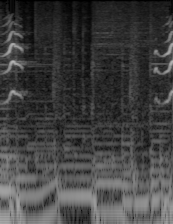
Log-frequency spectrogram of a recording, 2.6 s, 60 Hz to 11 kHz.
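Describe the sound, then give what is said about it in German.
A tawny owl gives two shrill, rising-and-falling calls at night, one at the start and one at the end, over a low, steady background hum with no talking. “Einmal sicher keine Hyäne, wohl eher ein Waldkauz, sagen die meisten Radio 1-Hörer”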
